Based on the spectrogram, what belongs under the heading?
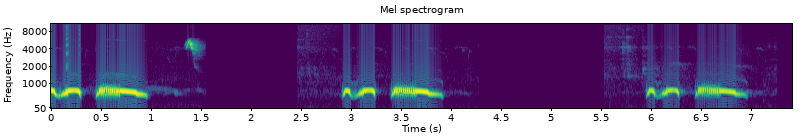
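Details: Spotted dove giving a calling and stimulating call used in training doves to call: clean low coos in phrases of a short dipping note followed by a longer wavering coo, repeated about every three seconds, three phrases.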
